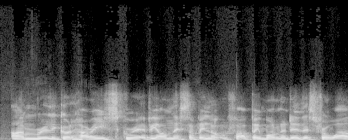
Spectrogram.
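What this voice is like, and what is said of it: Geordie accent. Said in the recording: “Someone with a Geordie accent. ... it's good to have a Geordie accent.”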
